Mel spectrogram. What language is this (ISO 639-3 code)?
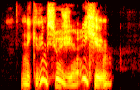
kab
